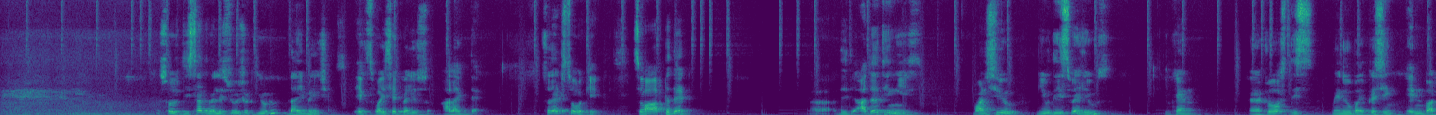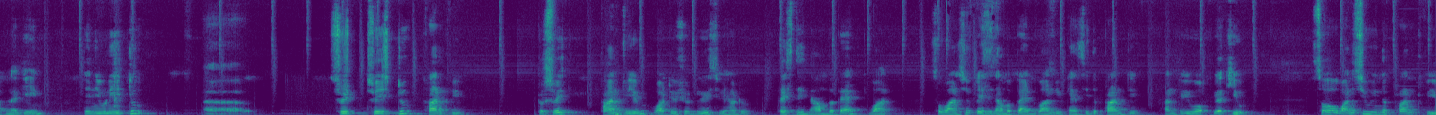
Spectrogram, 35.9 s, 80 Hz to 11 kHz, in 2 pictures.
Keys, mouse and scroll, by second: 15.1 n, 29.4 KP_1.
